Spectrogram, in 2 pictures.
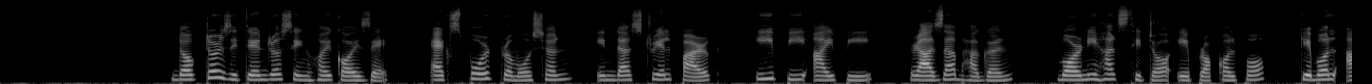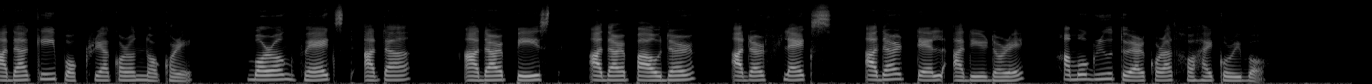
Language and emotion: Assamese, neutral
